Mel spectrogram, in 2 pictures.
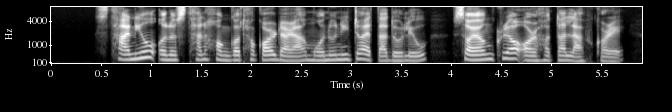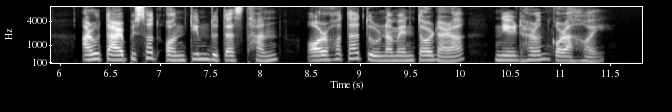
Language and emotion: Assamese, neutral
